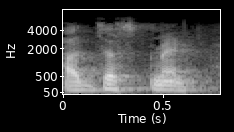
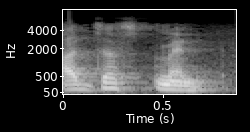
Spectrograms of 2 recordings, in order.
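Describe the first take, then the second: No difference in how they are said.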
